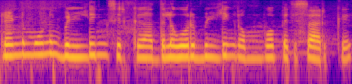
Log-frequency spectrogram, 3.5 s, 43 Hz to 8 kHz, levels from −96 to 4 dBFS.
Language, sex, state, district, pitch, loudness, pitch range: Tamil, female, Tamil Nadu, Kanyakumari, 235 Hz, -16 LUFS, 225-250 Hz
